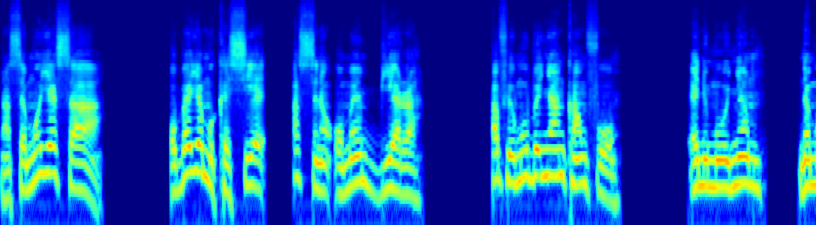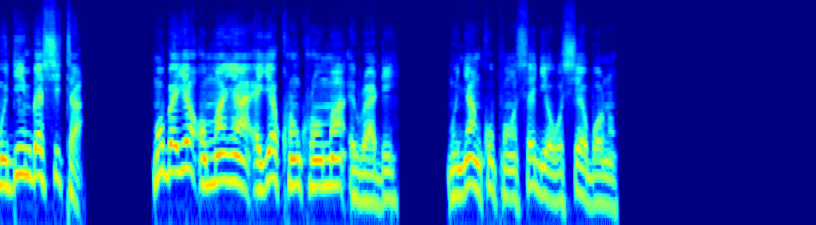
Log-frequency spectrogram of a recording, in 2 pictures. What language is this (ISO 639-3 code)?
aka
